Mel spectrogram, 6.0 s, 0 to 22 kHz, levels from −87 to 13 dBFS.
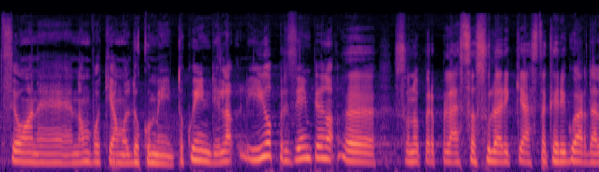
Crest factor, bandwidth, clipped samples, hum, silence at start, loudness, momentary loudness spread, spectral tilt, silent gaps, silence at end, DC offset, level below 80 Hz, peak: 18 dB; 16.5 kHz; under 0.1%; none; 0 s; -22 LUFS; 5 LU; -5 dB/octave; none; 0 s; under 0.1%; -62 dBFS; -4 dBFS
